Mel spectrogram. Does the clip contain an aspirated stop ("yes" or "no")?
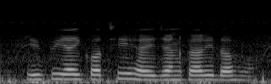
yes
